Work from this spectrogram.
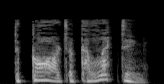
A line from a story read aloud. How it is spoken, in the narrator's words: he whispered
